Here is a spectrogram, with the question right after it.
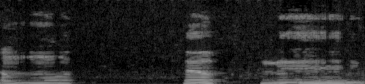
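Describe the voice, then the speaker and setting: A man puts on a character voice at a medium pitch. The intonation is monotone and flat. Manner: slow.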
